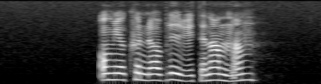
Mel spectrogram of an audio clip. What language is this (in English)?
Swedish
